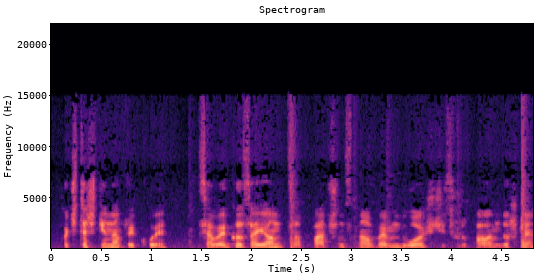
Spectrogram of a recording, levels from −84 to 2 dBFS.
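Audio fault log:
Throughout, noise suppressor artifacts: the suppressor is pulling the background down by about 18 dB, band by band, frame by frame, so the room tone sinks in the gaps and swells back under the speech. The room noise itself, about 15 dB below the speech, is just the room.
0.70–0.99 s, 2.62–3.27 s, 3.75–4.26 s, speech cut by the noise suppressor: it mistook quiet parts of the speech for noise and ducked them with the background, by about 15, 11 and 9 dB at the deepest. Each time a fraction of a second sounds swallowed or faint.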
